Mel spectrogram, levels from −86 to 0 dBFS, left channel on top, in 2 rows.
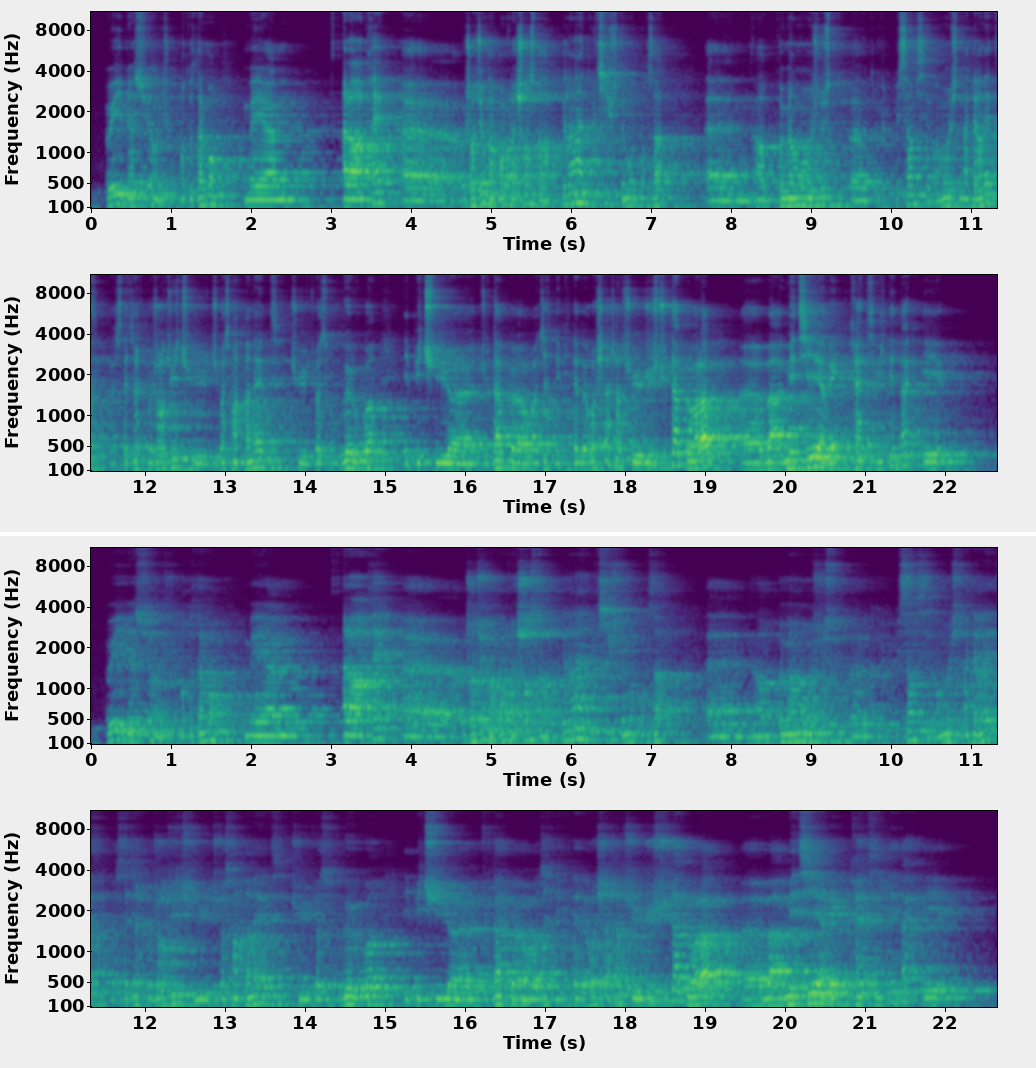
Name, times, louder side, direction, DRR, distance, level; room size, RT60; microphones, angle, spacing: voice 1, 0.2-1.6 1.9-2.5 3.1-7.1 7.7-11.3 11.5-17.1 17.4-19.1 19.4-22.0, left 1 dB, 50° left, 1 dB, 1.3 m, -24 dB
13.5 x 12.0 x 3.4 m, 2.4 s
head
